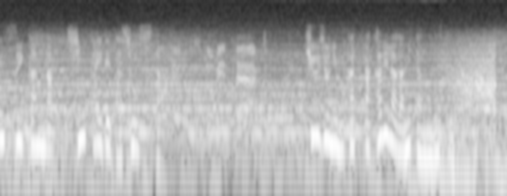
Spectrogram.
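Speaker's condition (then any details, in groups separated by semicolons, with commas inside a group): No condition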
